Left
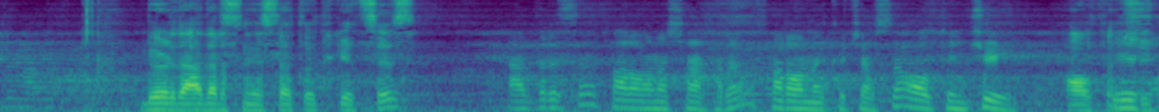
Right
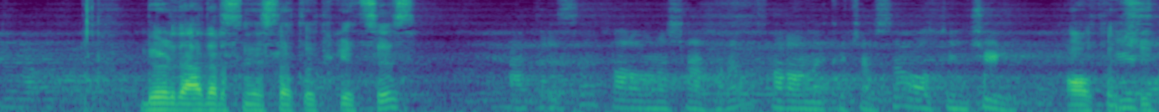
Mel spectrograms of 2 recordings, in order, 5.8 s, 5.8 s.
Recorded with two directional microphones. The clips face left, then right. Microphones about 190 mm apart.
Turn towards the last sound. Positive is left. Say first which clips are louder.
# left 2 dB
turn(degrees=-5)  # may be behind; listen again after turning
